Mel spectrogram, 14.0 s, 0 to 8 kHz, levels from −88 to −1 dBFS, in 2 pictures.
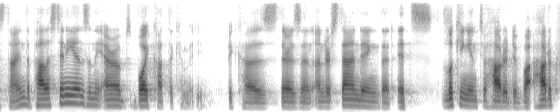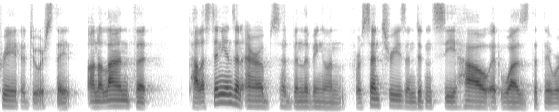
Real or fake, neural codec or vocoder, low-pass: fake; codec, 24 kHz, 0.9 kbps, DualCodec; 7.2 kHz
